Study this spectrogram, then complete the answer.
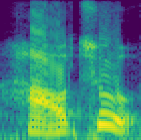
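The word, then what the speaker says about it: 好处: So 好处 is the next one after that. 好 is third tone, and 处 is silent or 轻声.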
